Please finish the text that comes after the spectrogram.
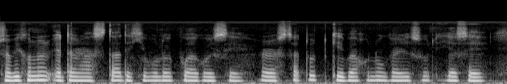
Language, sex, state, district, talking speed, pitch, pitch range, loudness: Assamese, male, Assam, Sonitpur, 130 wpm, 180 Hz, 175-185 Hz, -16 LUFS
